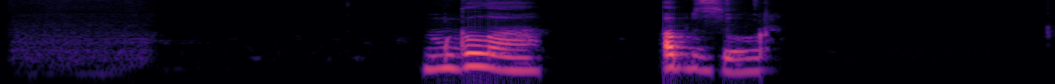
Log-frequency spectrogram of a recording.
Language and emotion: Russian, neutral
